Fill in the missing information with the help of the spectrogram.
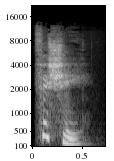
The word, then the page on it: fishy: British English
